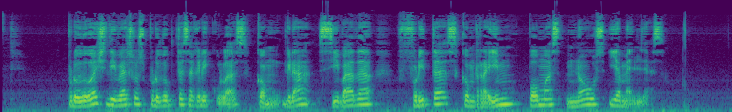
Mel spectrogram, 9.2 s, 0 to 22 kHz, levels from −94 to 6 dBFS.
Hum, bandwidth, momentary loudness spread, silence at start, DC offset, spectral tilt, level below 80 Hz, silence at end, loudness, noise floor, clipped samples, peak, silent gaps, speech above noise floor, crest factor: none; 15 kHz; 9 LU; 0.85 s; under 0.1%; -3.5 dB/octave; -44 dBFS; 0.6 s; -15 LUFS; -51 dBFS; under 0.1%; 0 dBFS; none; 35 dB; 18 dB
